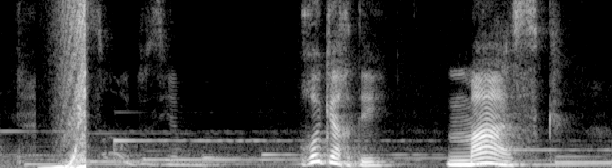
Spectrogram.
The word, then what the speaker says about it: masque: Masque. Masque. Oui, ici la lettre S se prononce S. Pourquoi? Parce qu'il n'est pas placé entre deux voyelles. Regardez la lettre qui vient juste après S. C'est la lettre Q. Alors, c'est le son S.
